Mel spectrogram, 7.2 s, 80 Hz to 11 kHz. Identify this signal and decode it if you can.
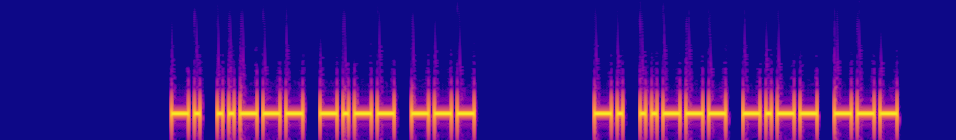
Morse code, heard as a keyed tone, about 28 wpm, 700 Hz. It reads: N2YO N2YO
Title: USA Call Signs - 4 Characters - Repeated 3x - 28wpm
